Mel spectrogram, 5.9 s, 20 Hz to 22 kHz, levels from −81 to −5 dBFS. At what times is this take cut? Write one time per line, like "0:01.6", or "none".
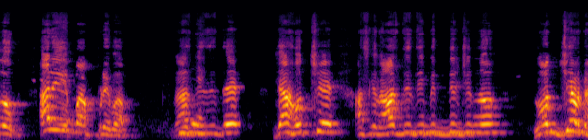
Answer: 0:01.7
